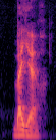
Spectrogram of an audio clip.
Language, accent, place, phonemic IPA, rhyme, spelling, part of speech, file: French, France, Lyon, /ba.jœʁ/, -jœʁ, bailleur, noun, LL-Q150 (fra)-bailleur.wav
- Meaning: 1. a landowner who let uncultivated parcels of land to a lessee in a crop-sharing system in early Middle Ages 2. a lessor in general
